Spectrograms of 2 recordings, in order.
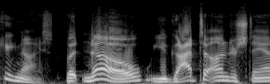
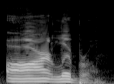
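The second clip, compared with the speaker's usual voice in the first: normal talking voice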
